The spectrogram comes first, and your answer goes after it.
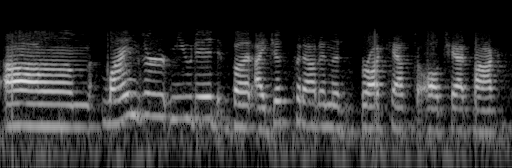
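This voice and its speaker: A woman chairing a webinar for an advisory board, talking briskly and practically with frequent ums. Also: medium pitch, fairly even intonation. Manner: says she has a loud voice. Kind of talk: webinar presentation. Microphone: speakerphone on a table. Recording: tinny phone line with faint background noise.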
